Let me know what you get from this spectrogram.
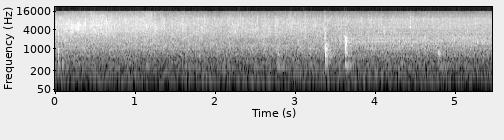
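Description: Thick spiced pumpkin sabzi sizzling steadily in a pan on the heat. About three and a half seconds in, there are two quick knocks of the wooden spatula against the pan.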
